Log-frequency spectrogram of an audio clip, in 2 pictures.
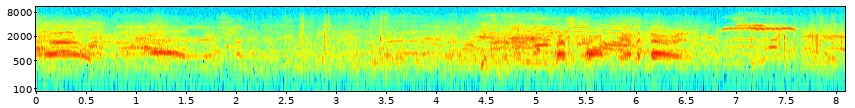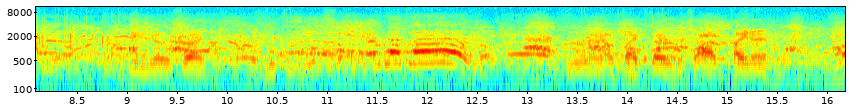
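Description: A crowd of people cheers and shouts outdoors.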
